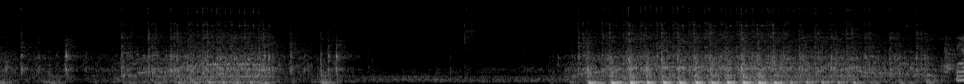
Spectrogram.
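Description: A sewing machine stitches a child's face mask in quick mechanical bursts. Steady runs of stitching stop for a short pause midway and resume with a stronger rhythmic chatter, close and moderately loud.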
